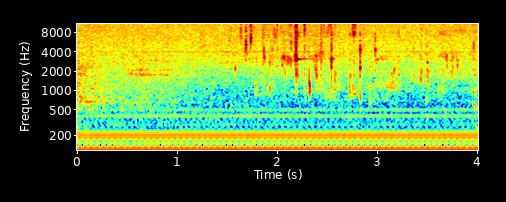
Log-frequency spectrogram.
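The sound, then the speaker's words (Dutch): Warm water is poured into a thermos flask: faint, irregular trickling and splashing begins after a moment and continues. A steady low electrical hum runs underneath, and no one speaks. “Maar je moet eens gaan kijken wat er gebeurt als je deze gaat vullen met warm water.”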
